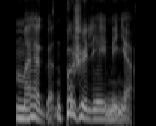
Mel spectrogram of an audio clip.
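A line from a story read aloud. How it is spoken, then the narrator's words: Moaning mother. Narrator (Russian): застонала матушка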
